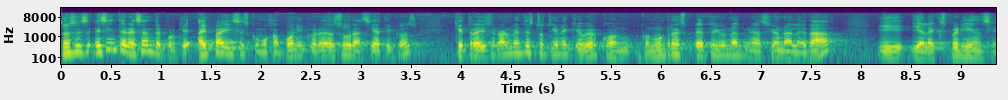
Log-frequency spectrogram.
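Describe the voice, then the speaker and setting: Speaking at a very fast pace, a man uses lively intonation and a dark, mellow tone. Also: medium pitch for a man. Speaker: financial advisor on TV panel. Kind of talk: TV panel discussion.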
